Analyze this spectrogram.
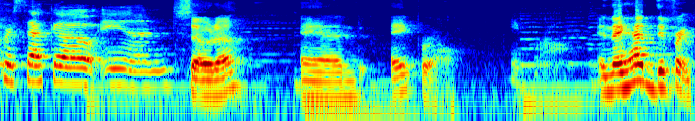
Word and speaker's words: Aperol: Aperol Spritz. Aperol? I always say Aperol, but that's not correct.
